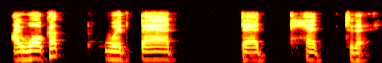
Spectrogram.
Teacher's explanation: And this one, when you have D followed by a word that starts with T, head today, they assimilate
